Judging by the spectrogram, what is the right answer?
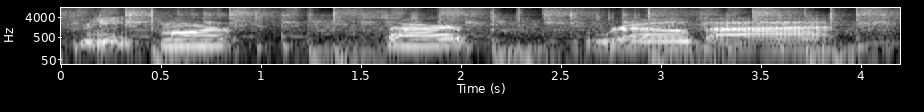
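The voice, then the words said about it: Badly done robot voice. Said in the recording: “do the robot voice... That's a terrible robot voice.”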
